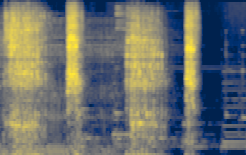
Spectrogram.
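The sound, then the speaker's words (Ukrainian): Loud, rumbling snoring of a wolf asleep under an apple tree at night: two cycles of a long rasping growl followed by a short sharp snort, with no one talking. “Поросята дочекалися ночі, коли вовк заснув під яблуню і захропів.”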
